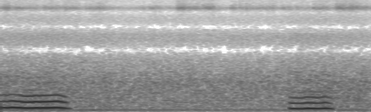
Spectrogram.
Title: snoring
